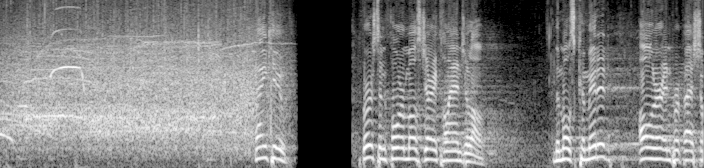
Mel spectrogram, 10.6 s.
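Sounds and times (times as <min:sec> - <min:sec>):
audience applauding at an honouring ceremony: 0:00.0 - 0:04.5
speech: 0:03.8 - 0:04.4, 0:05.5 - 0:07.4, 0:08.3 - 0:10.5.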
